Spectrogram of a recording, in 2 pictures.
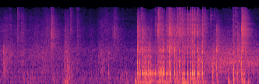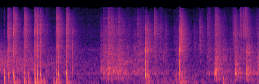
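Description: Oven door opened with a loud rush about three seconds in, then a baking tray slid onto the oven's wire rack with a run of light metal clicks and knocks.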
